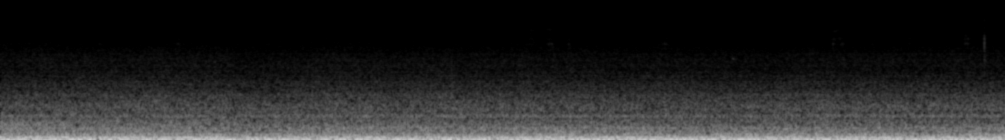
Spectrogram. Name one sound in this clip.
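Tyres roll along a motorway with a steady low rumble inside a moving car.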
